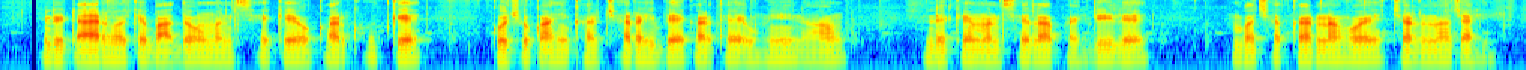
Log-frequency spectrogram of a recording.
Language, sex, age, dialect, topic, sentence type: Chhattisgarhi, male, 25-30, Central, banking, statement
